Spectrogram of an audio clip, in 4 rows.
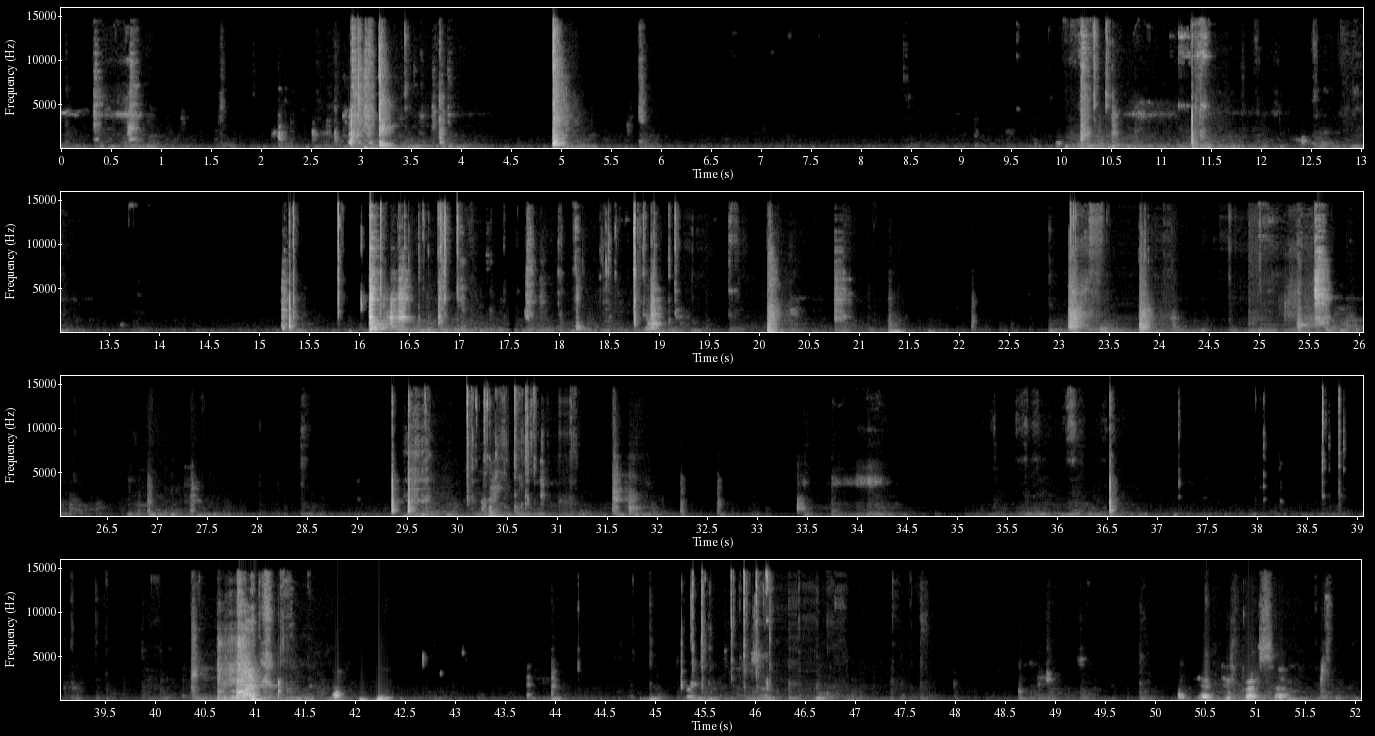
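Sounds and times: faint room murmur: 0.0 - 52.0.

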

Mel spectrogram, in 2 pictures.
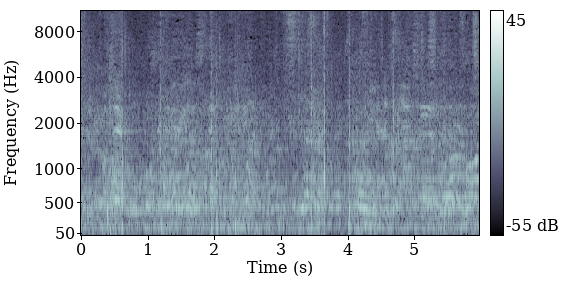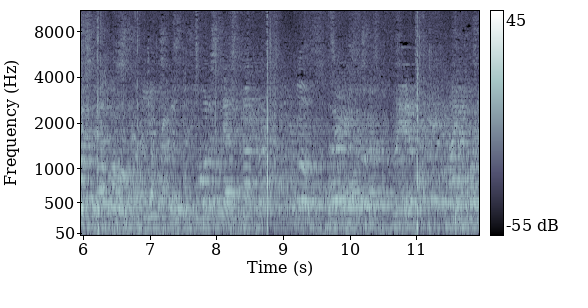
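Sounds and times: indistinct chatter in a hall: 0.0 - 11.9.

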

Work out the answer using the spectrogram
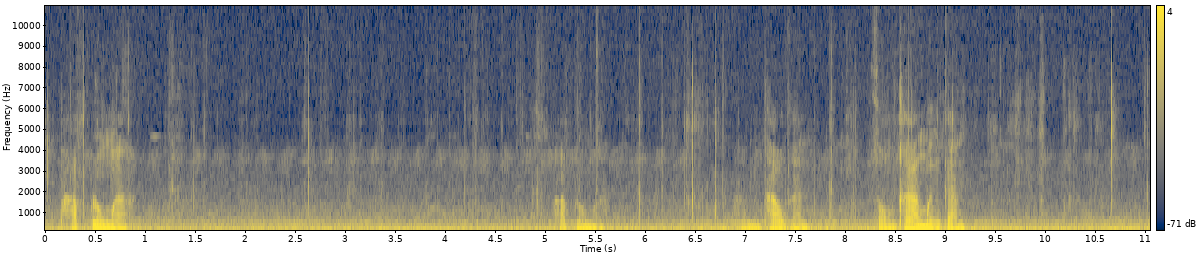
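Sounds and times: crisp paper ticks: 0.0 - 11.0
paper rustling and scratching: 0.0 - 11.0.

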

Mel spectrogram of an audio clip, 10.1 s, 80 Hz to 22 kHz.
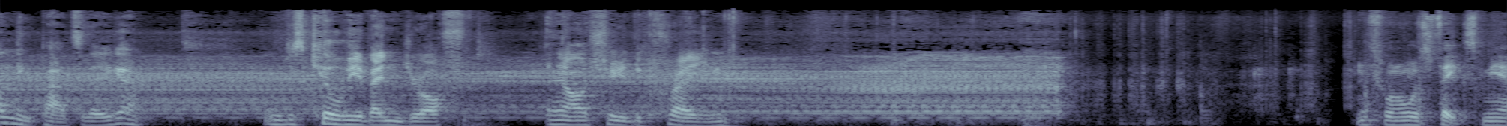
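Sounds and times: buzzy electronic engine noise: 0.0 - 7.2.

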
